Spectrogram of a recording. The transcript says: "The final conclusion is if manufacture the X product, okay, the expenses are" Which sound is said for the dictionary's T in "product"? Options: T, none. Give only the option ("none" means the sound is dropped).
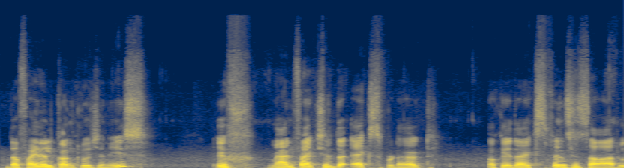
T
